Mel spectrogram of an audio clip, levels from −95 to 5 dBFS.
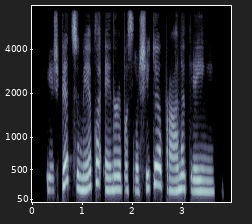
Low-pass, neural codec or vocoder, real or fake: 7.2 kHz; codec, 16 kHz, 1 kbps, X-Codec, HuBERT features, trained on balanced general audio; fake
